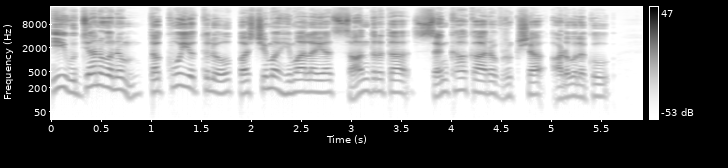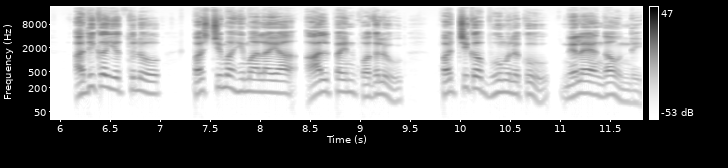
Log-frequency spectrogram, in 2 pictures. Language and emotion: Telugu, neutral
